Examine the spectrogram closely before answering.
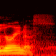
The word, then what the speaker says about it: Uranus: Time for Uranus. Or Uranus, depending on how you want to pronounce it.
